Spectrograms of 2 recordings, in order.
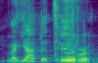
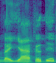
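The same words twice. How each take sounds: First: «و یقتر» drawn out slowly, with a hard t in place of d; slow, stressed t sound. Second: Said in the usual way. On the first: Shown as a demonstration. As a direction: lean on the t of «یقتر», slowly and a little louder.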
